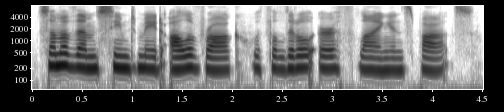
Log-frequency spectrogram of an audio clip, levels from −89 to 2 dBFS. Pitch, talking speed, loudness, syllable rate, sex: 195 Hz, 200 wpm, -17 LUFS, 4.2 syllables/s, female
